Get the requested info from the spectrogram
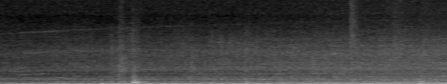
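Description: Passenger train running along the track: a steady low rumble of wheels on rail that grows gradually louder, with a sharp click about a second and a half in and a fainter one later.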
